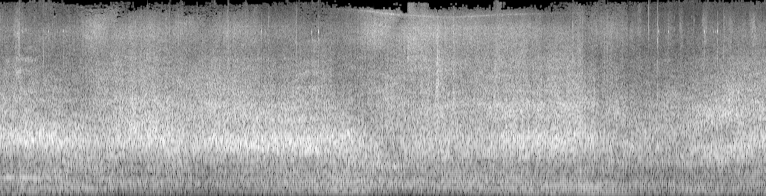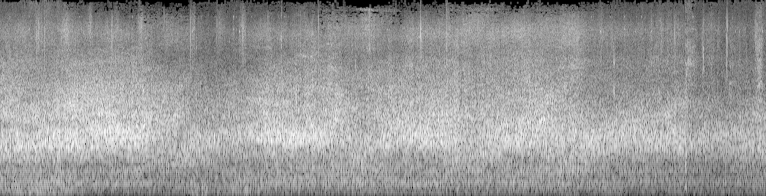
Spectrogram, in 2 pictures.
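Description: Road traffic: cars passing one after another on a main road, their tyre and engine noise swelling and fading every few seconds.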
